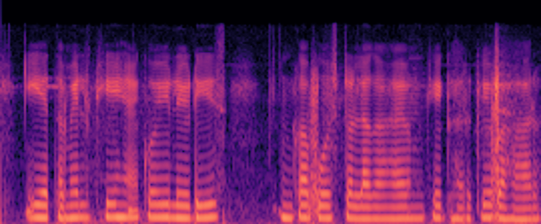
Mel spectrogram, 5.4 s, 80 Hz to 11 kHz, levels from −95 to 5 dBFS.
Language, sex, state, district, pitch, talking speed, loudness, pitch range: Hindi, female, Uttar Pradesh, Budaun, 175 Hz, 155 wpm, -24 LUFS, 170-185 Hz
